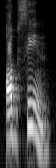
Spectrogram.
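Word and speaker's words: obscene: ठीक है, अब ऑब्सीन हो चाहे आपका ये, भाई तूने वो सीन देखा, तो आप खुद देखोगे इसको आप क्या कहते हो, सीन बोलते हो, क्योंकि ये सी साइलेंट है।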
